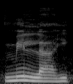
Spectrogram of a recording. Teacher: ये अल्लाह के नाम को तरकीब के साथ बारीक पढ़ेंगे मिल्लाही, क्योंकि उससे पहले ज़ेर है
